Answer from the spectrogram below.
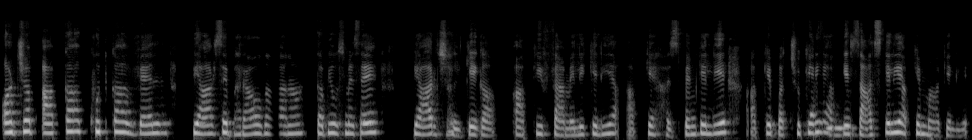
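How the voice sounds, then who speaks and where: A woman's voice: a little high, unhurried, dark tone, dry recording. A middle-aged woman coaching a live online session, chatty and teasing, slipping into English and acting out the lines she quotes. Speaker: EFT and meditation coach. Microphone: video call.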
